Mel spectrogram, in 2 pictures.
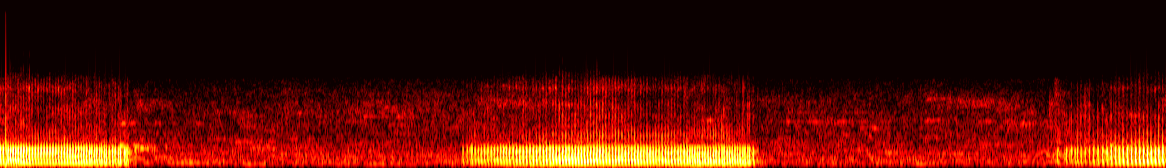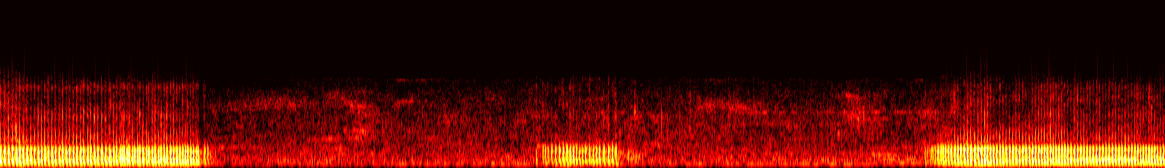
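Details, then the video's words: Kina, a French bulldog, snores in long, loud, low rattling bursts about two seconds each, one short, five in all, spaced roughly every four to five seconds with quiet breathing between. "bulldog frances roncando kina"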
